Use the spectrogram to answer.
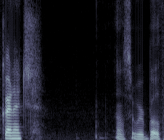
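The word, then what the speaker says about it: Greenwich: back up on talk yes what is the green witch meantime please uh grenwich it says green witch it's pronounced grenwich oh so we're both right all right I'll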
